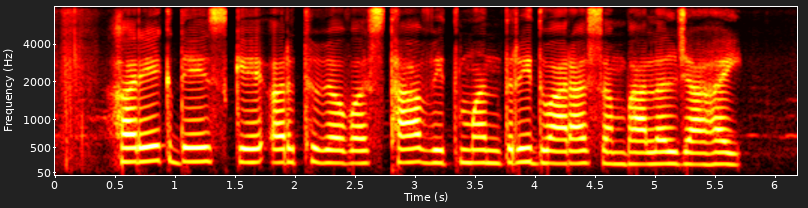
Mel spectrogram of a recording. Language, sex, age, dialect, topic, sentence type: Magahi, female, 18-24, Southern, banking, statement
